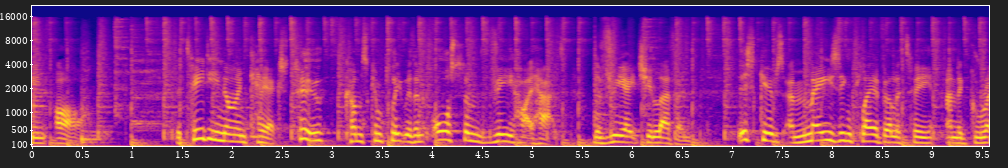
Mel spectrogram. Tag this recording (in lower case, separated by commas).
musical instrument, music, speech, drum kit, drum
